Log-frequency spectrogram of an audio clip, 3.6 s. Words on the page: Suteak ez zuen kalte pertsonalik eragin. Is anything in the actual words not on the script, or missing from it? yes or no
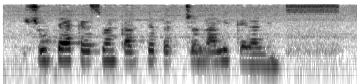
no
